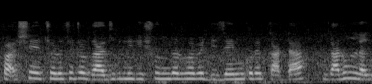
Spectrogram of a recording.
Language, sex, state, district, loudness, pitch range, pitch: Bengali, female, West Bengal, Jhargram, -26 LUFS, 235-265 Hz, 260 Hz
